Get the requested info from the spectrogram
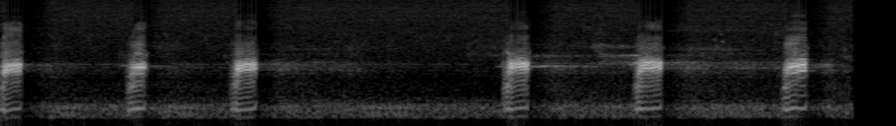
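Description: American Black Duck giving six rough, nasal quacks, unchanging in pitch, in two sets of three about a second apart, over a low background murmur.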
